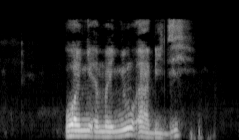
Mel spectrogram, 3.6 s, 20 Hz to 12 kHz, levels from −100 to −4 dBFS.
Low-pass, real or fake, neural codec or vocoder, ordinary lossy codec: 7.2 kHz; fake; codec, 16 kHz, 4 kbps, FreqCodec, smaller model; MP3, 48 kbps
